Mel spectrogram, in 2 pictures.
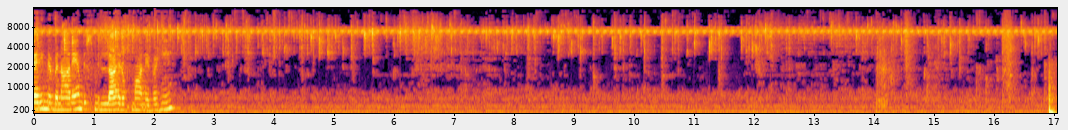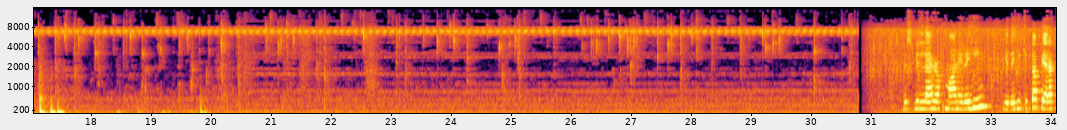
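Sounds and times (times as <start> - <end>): chicken frying in hot oil: 0.0 - 34.0.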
